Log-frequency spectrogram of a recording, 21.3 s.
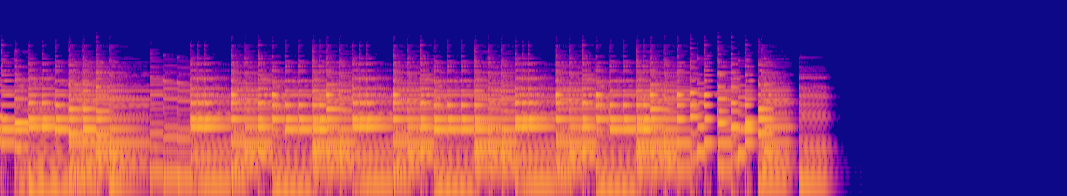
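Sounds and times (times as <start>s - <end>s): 
piano piece: 0.0s - 16.7s.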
